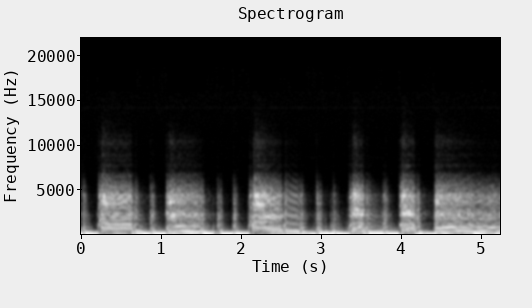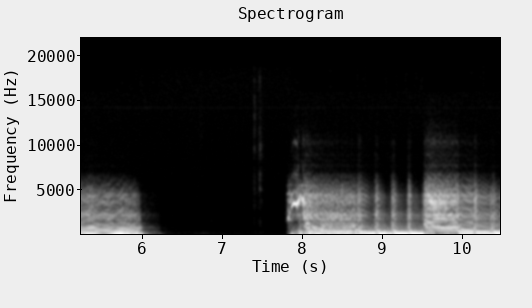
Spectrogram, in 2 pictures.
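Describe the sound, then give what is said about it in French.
Distorted electric guitar plays loud, choppy rhythmic chords for about six seconds, stops into near-silence, then returns with another burst of gritty, sustained chords. No one speaks. “Avec de la disto.”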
